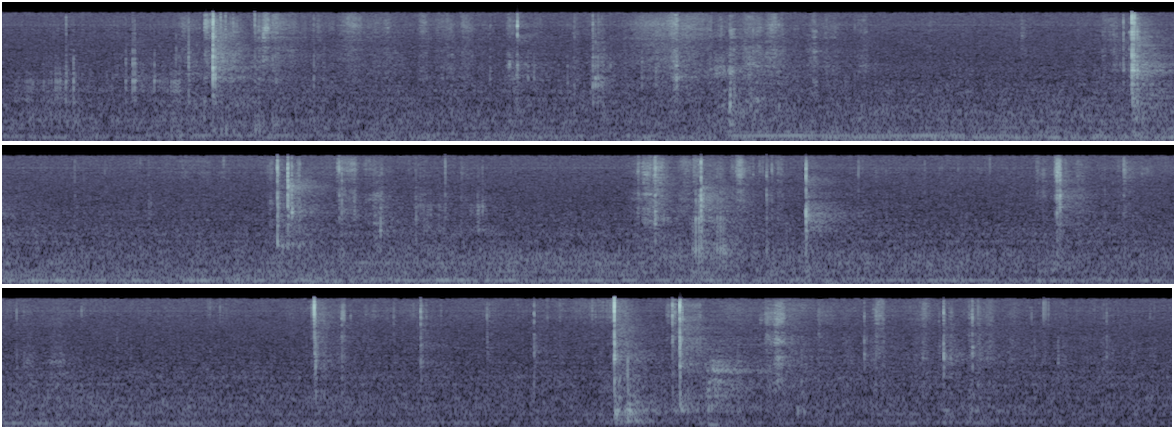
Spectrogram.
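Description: Plastic parts click lightly.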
